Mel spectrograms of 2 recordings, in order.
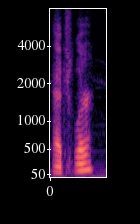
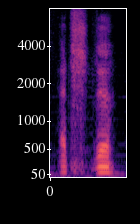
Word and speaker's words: Hetzler: Just like it's spelled in the Americanized version. Hetchler. I think the German is more close to Hetzler, like a cross between a Z and a CH, I would imagine.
